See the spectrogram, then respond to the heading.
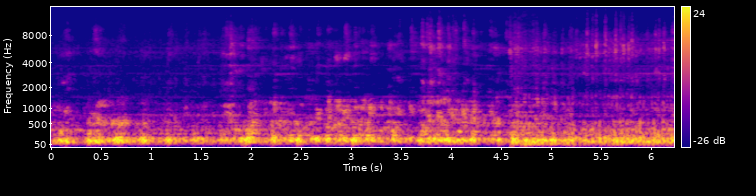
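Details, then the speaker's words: Turbo single-cab truck just started after rewiring its Holley digital dash, water temp not yet up, fuel and oil pressure, vacuum and voltage good, mic walked back: deep, steady note rising and falling smoothly under light throttle blips, no knocks or misses. Healthy. "Let's walk back in. Take a listen. I'll walk back here with the mic cuz she is sounding good."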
